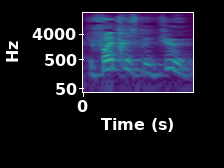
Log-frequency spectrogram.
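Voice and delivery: ordinary talk, nothing marked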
